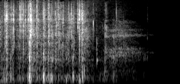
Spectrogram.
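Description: Crisp, irregular crinkling of a foil NFC credit card protector sleeve with an aluminium lining as it is handled. The crackles come in quick bursts for about a second and a half, then stop.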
